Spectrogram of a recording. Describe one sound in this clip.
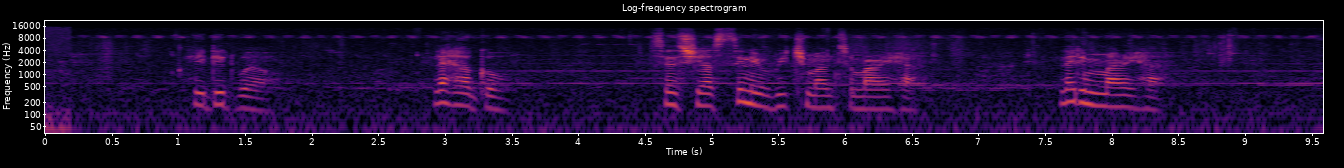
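A young woman speaks in short, troubled phrases nearby.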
